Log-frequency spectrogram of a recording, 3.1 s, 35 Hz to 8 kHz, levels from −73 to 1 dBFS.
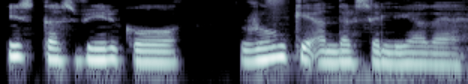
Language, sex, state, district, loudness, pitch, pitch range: Hindi, female, Arunachal Pradesh, Lower Dibang Valley, -15 LUFS, 155 Hz, 145-180 Hz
